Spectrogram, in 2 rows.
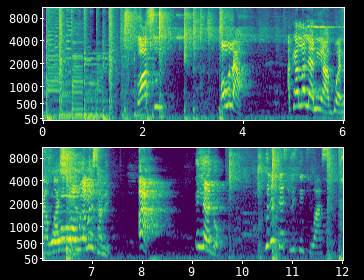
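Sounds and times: background music with bass line: 0:00.0 - 0:01.6.

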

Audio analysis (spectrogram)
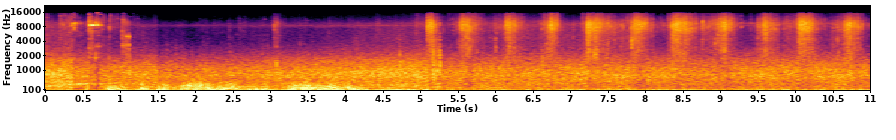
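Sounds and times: steady outdoor rumble: 0:00.0 - 0:11.0.

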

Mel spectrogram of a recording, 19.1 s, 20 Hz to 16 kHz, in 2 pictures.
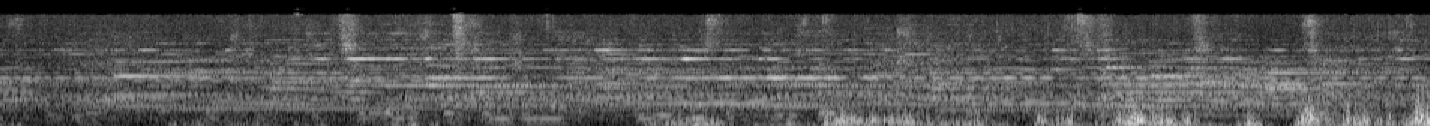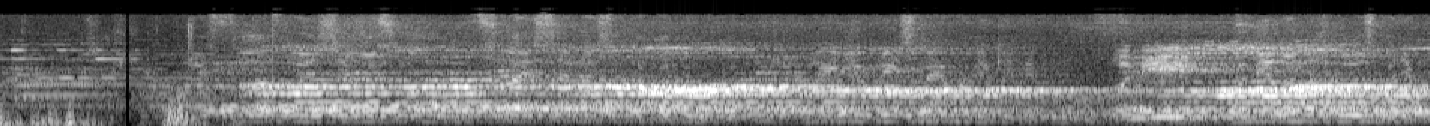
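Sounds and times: church bells ringing: 0:00.0 - 0:19.0
wind rumbling on microphone: 0:01.1 - 0:12.4
choir singing a cappella: 0:10.5 - 0:19.0.

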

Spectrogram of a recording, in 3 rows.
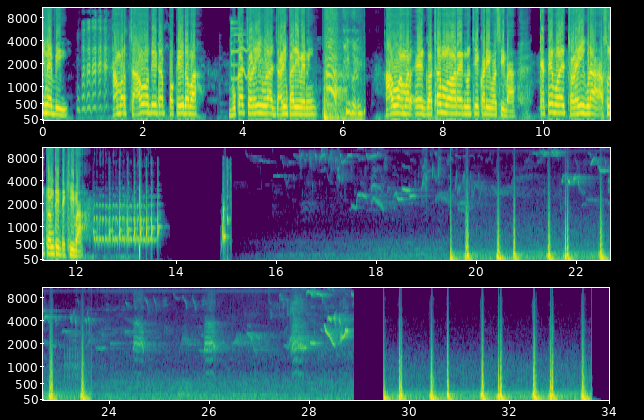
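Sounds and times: birds chirping and twittering: 0:01.4 - 0:13.1, 0:15.2 - 0:28.9
deep heartbeat thumps: 0:19.5 - 0:23.7, 0:29.5 - 0:33.7.

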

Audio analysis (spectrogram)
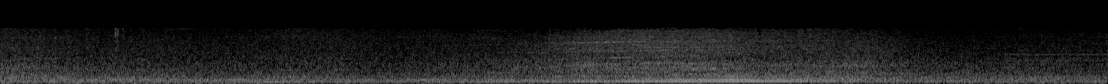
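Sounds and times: road noise: 0:00.0 - 0:11.0
vehicle engine hum: 0:00.0 - 0:11.0.

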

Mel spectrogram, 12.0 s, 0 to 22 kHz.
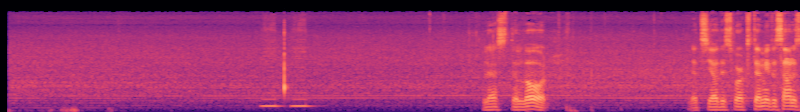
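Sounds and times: low room hiss: 0:00.2 - 0:12.0
short steady low tones: 0:03.9 - 0:04.8.

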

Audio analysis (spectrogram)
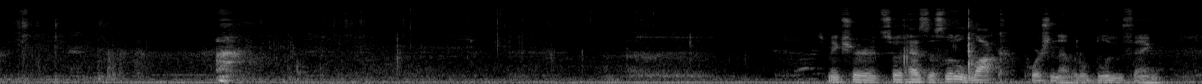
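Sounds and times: steady low hum: 0:00.0 - 0:12.0
man grunting: 0:02.1 - 0:02.6.

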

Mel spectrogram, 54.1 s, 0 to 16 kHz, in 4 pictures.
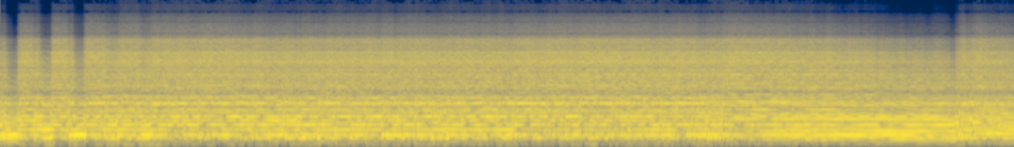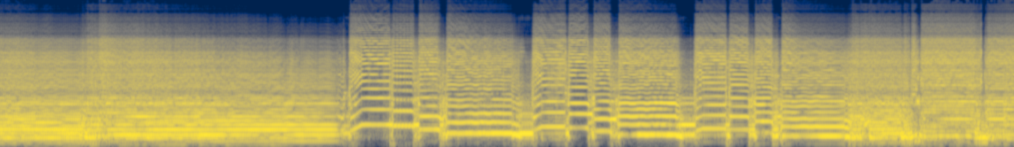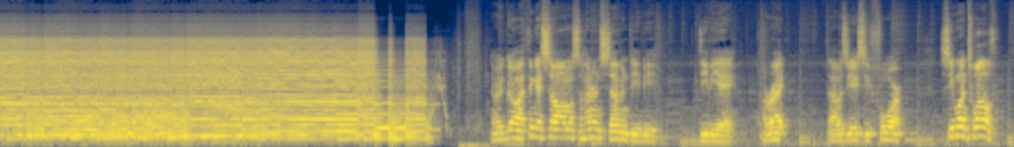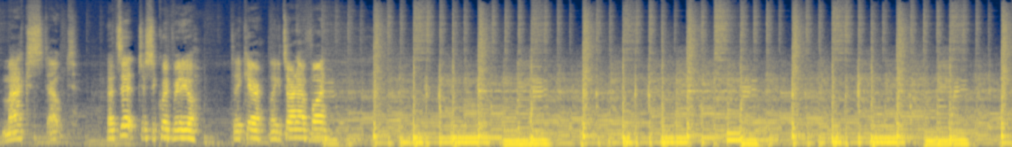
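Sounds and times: distorted electric guitar: 0:00.0 - 0:33.8, 0:34.8 - 0:54.0.

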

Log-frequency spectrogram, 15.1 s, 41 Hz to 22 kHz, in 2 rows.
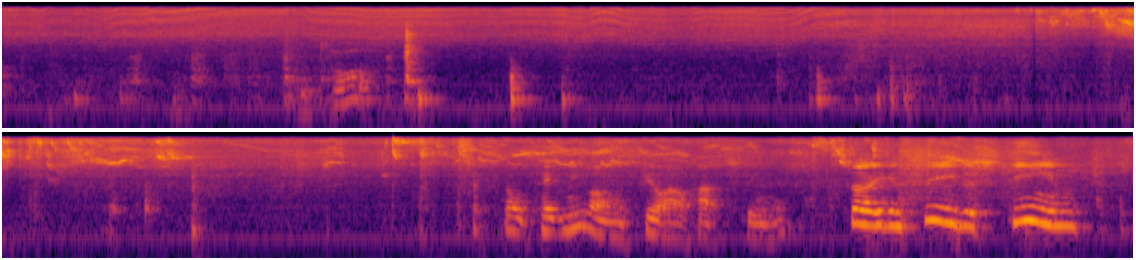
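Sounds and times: steam hissing: 0:00.0 - 0:15.0.

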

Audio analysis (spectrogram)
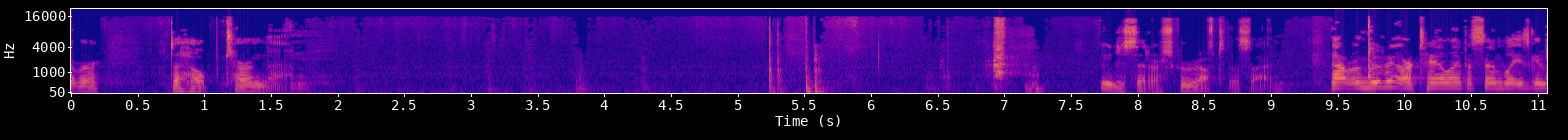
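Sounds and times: sharp knocks: 0:02.1 - 0:04.4, 0:05.2 - 0:05.8.

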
